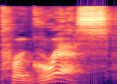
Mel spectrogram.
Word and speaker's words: progress: talk about moving forward there you would change the pronunciation put the stress on the end progress towards your goal or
